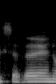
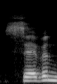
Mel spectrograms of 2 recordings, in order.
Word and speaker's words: Severn: I know that my English relatives pronounce it the Seven because it's named after the Seven River, and the, the Seven River and the Seven Valley in England, but I've always called it Severn.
